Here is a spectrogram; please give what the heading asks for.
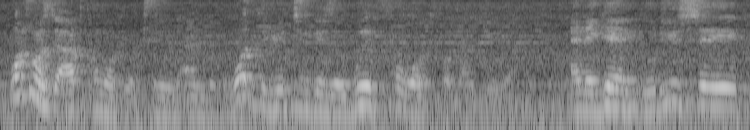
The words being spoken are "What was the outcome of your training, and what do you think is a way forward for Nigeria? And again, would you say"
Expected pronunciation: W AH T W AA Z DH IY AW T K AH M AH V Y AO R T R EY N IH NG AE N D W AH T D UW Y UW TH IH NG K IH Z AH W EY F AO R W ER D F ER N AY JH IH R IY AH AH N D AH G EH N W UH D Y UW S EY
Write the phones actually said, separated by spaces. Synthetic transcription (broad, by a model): W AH T W AA Z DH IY AW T K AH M AH V Y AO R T UW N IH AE N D W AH T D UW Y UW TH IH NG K IH Z AH W EY F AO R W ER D F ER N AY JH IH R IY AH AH N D AH G EH N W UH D Y UW S EY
